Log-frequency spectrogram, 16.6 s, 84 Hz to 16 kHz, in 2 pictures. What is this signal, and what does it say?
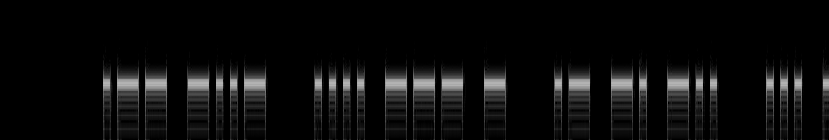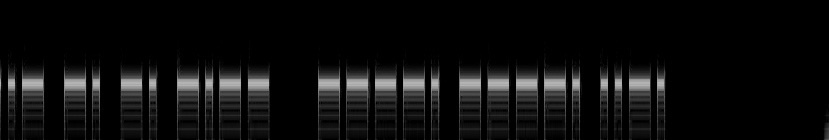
Morse code, heard as a keyed tone, about 17 wpm, 700 Hz. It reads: WX HOT AND SUNNY 99F
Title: Speed-Racing Common QSO Phrases Encore - 17wpm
